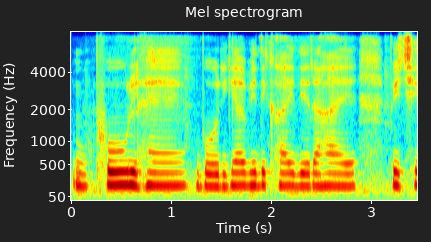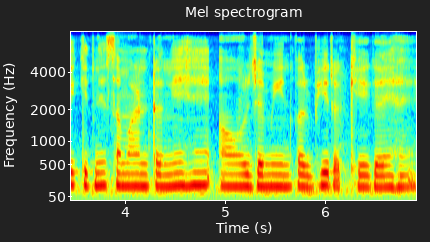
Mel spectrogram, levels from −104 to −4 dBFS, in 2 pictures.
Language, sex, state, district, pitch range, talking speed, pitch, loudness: Hindi, male, Uttar Pradesh, Jyotiba Phule Nagar, 170-185 Hz, 175 wpm, 180 Hz, -18 LUFS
